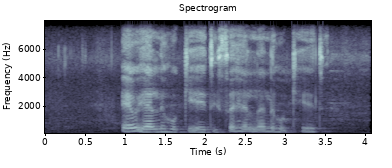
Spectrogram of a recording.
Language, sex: Southern Sotho, female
